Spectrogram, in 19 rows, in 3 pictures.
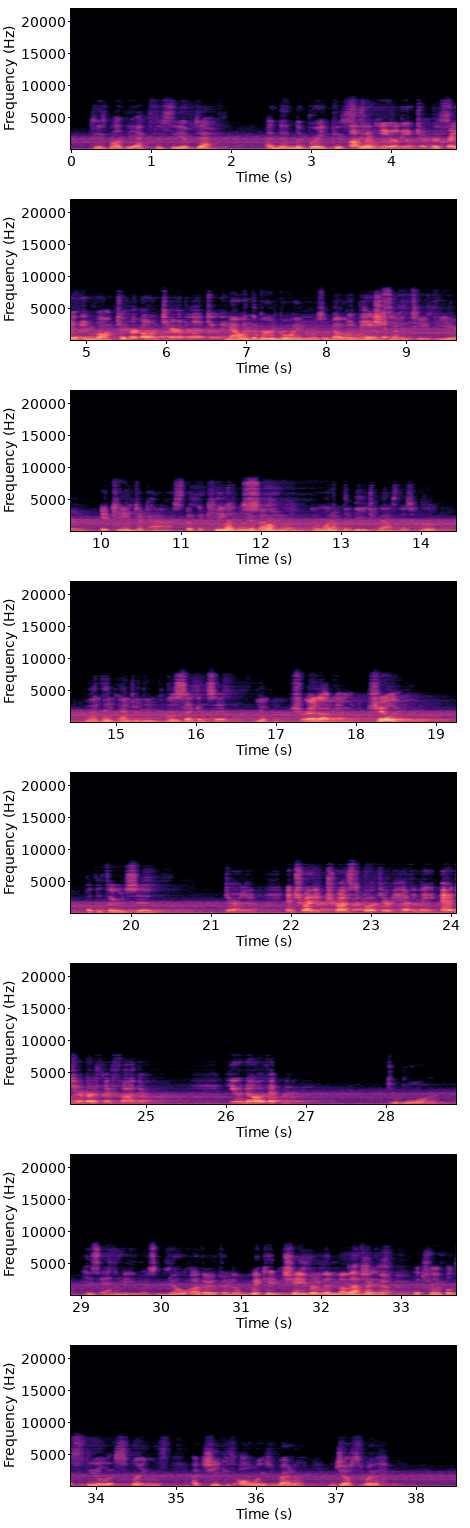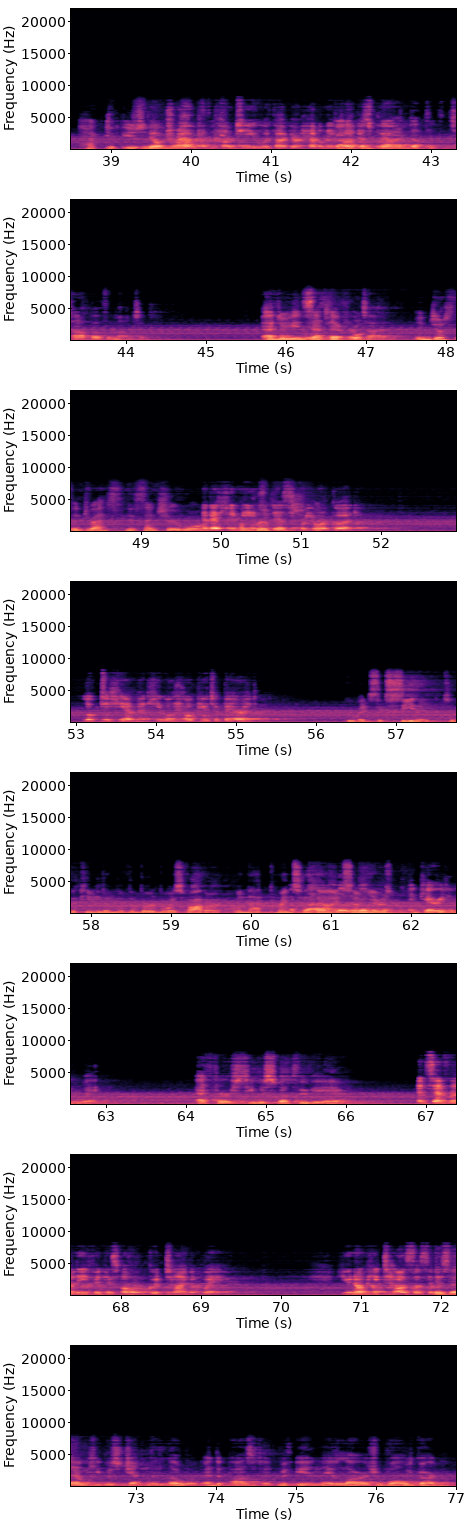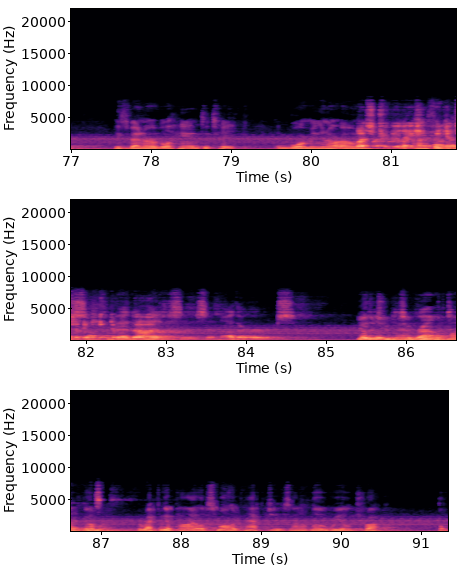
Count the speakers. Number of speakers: five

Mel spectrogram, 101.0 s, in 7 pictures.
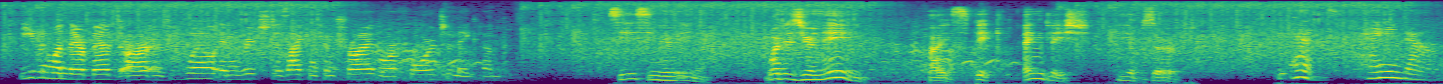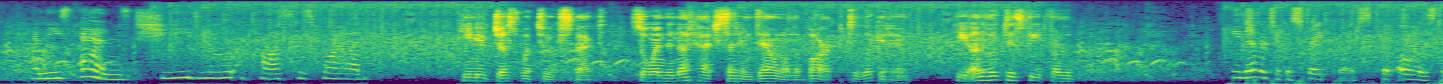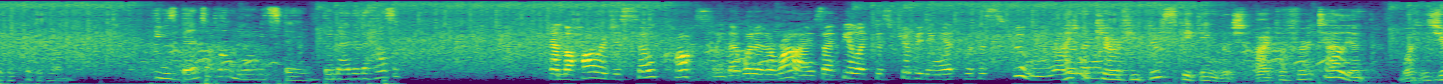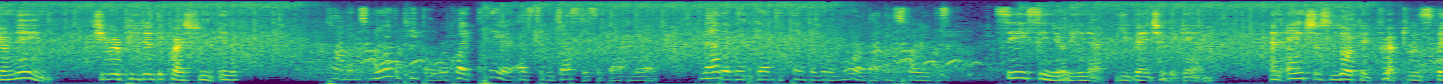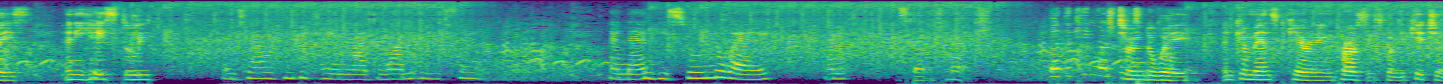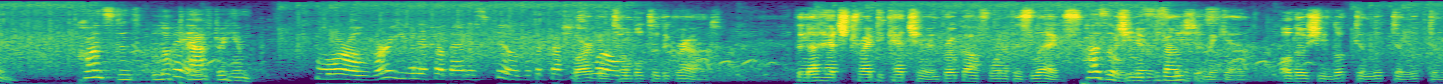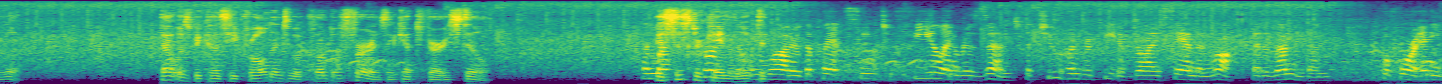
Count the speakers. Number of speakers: five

